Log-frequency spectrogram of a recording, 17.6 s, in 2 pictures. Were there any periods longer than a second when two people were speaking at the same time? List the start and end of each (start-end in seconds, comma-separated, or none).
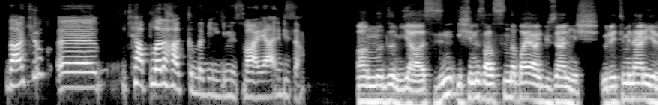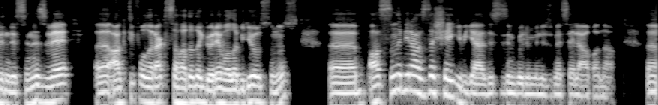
none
